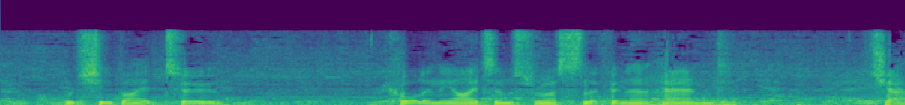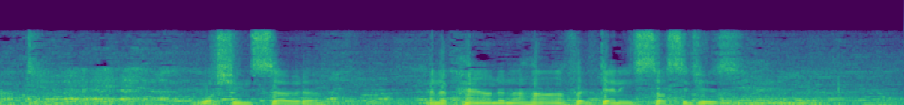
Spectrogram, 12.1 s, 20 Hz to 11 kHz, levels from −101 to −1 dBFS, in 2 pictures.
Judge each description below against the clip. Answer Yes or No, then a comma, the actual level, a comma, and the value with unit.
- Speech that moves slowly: Yes, slow, 125 wpm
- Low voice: Yes, low, 120 Hz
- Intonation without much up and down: Yes, narrow, 2.3 semitones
